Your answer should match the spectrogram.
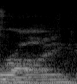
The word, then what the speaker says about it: Rye: Jim Rye, and it's pronounced Rye, like Rye Bread, Rye Whiskey.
